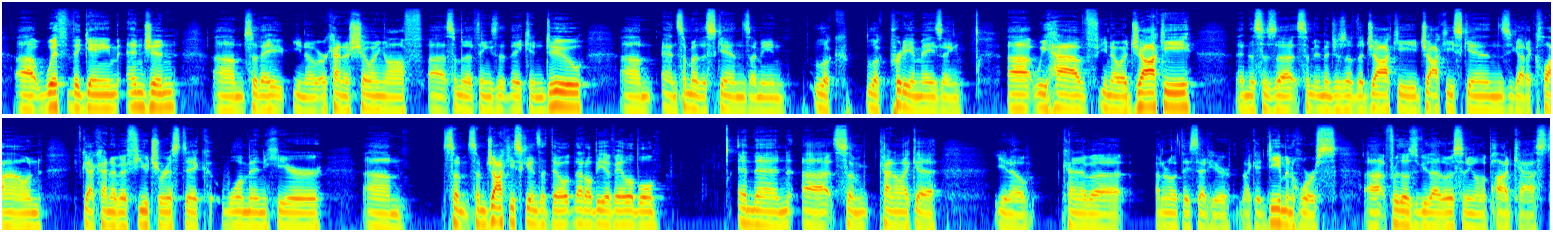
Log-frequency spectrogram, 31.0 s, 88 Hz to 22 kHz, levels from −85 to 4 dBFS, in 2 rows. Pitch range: 105-120 Hz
